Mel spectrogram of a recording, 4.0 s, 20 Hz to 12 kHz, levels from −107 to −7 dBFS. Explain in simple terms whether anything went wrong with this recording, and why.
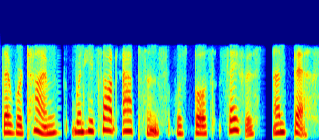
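Yes: packet loss with pitch repetition. Chunks of speech went missing in transit, and the receiver filled each gap by repeating the last bit of voice. Around 0.72 to 0.80 s and again near 3.28 to 3.32 s, the voice briefly holds with a buzzy sound, then fades into silence before the speech returns.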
